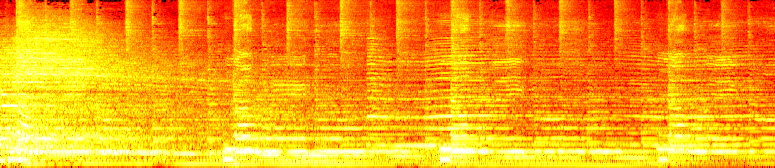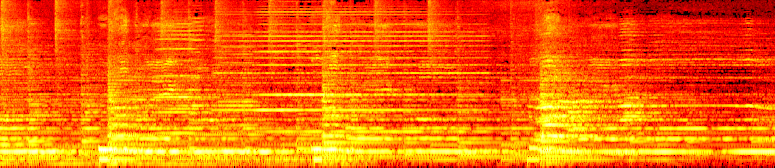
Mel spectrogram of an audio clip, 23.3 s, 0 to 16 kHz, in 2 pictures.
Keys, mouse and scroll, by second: 1.6 Tab, 11.6 ctrl+j, 13.2 click, 14.0 click, 15.4 Delete, 16.8 Delete, 17.7 click, 18.3 Delete, 19.2 click, 20.2 click, 22.4 click.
